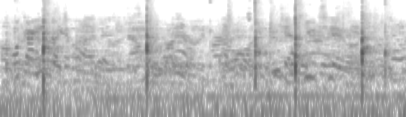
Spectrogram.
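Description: Pickleball paddles striking a hollow plastic ball during a rally: about five sharp, hollow pops at irregular spacing. Faint voices sound underneath.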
